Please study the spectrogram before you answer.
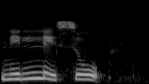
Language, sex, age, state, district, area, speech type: Kannada, female, 18-30, Karnataka, Chitradurga, rural, read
